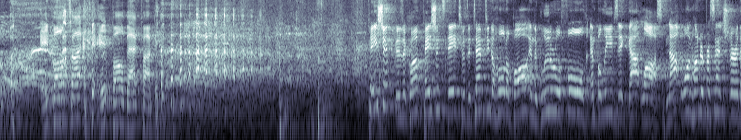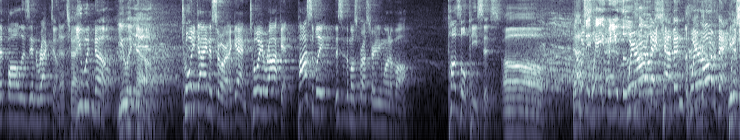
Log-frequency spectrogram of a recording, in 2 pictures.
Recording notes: DPT LIVE. This week Dumb People Town goes live.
